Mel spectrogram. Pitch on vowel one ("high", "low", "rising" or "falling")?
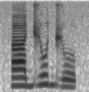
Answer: low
